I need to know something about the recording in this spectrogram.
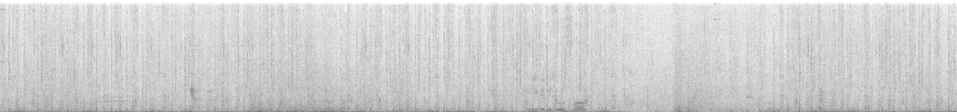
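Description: Footsteps crunch over rocky ground.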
